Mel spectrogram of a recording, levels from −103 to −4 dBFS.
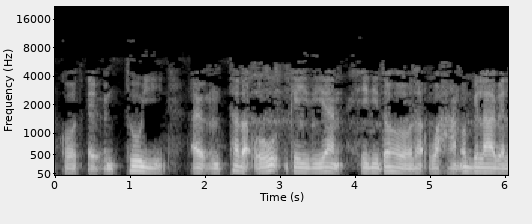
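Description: The speech was likely squeezed through heavy MP3 compression at a low bitrate, around 24 kbps, throughout. The encoder starved for bits, so the treble stops dead near 10.3 kHz, and weak frequency lines flicker in and out, giving a watery, swirly texture and metallic chirps on s sounds.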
